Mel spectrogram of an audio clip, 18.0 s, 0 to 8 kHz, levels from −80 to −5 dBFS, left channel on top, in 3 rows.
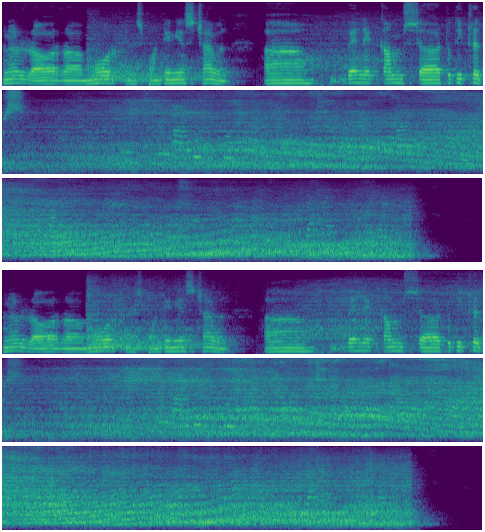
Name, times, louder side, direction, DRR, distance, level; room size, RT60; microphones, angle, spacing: voice 1, 0.0-2.8 3.3-6.3, left 2 dB, 25° left, 11 dB, 0.4 m, -28 dB
sound 1, 1.0-2.9 3.3-17.2, right 3 dB, 85° right, 1.3 m, -31 dB
voice 2, 7.0-9.7 10.2-17.5, right 1 dB, 10° right, -3 dB, 1.4 m, -40 dB
12.5 x 10.5 x 3.4 m, 0.67 s
head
